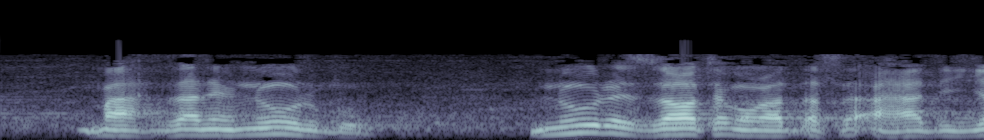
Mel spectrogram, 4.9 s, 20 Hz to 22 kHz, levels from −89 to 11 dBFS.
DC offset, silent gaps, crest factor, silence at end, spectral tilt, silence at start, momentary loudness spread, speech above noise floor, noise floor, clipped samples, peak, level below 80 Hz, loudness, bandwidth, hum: under 0.1%; none; 18 dB; 0 s; -8.5 dB/octave; 0 s; 17 LU; 24 dB; -41 dBFS; under 0.1%; 0 dBFS; -64 dBFS; -18 LUFS; 5.4 kHz; none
